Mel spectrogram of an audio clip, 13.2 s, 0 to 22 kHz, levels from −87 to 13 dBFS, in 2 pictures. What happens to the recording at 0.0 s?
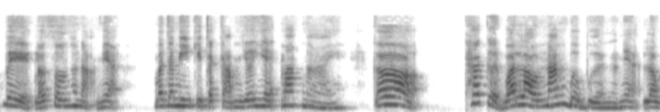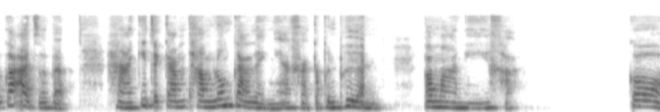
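Nothing goes wrong at 0.0 s; the audio is intact at that moment.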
